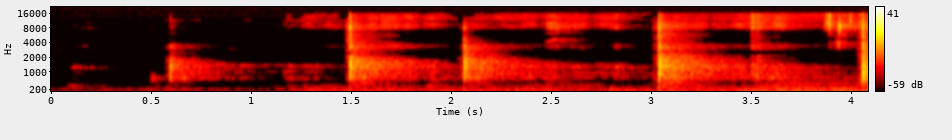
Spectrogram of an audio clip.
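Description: Chalk writing on a blackboard: a few sharp taps of the chalk hitting the board, each trailing off in a short scratchy stroke.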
